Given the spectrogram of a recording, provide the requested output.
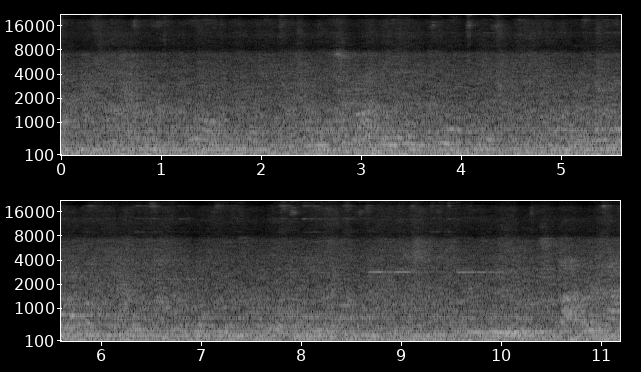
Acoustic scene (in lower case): subway station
